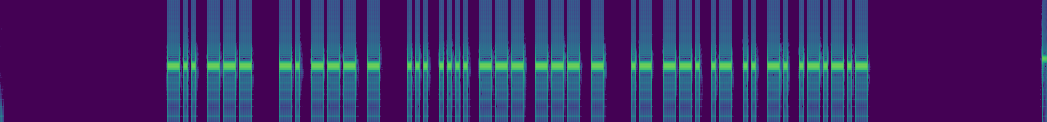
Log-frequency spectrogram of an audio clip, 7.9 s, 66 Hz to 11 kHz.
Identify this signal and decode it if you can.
Morse code, heard as a keyed tone, about 40 wpm, 700 Hz. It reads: DO NOT SHOOT AGAIN.
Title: Sentences from Top 1200 Words 40wpm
